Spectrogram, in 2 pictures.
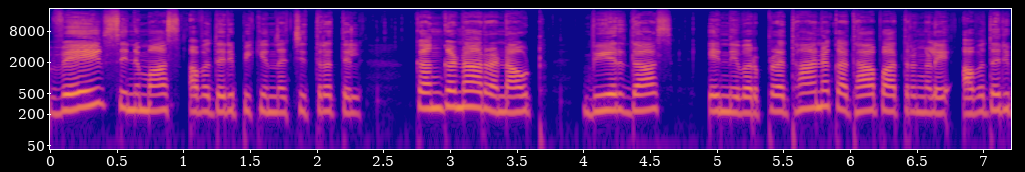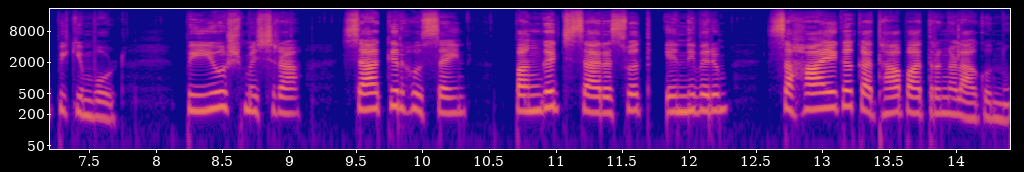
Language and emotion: Malayalam, neutral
